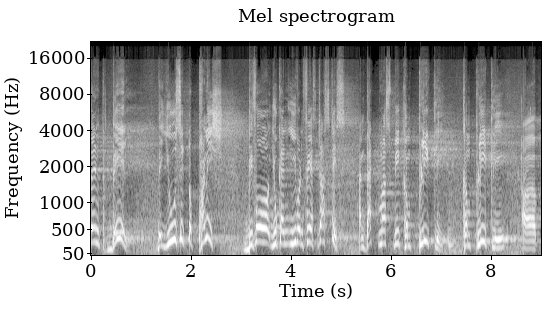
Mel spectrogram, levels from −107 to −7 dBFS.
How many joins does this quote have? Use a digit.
0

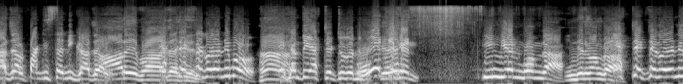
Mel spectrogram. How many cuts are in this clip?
0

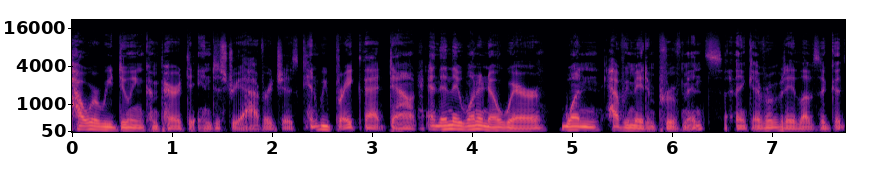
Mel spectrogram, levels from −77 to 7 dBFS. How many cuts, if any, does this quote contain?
1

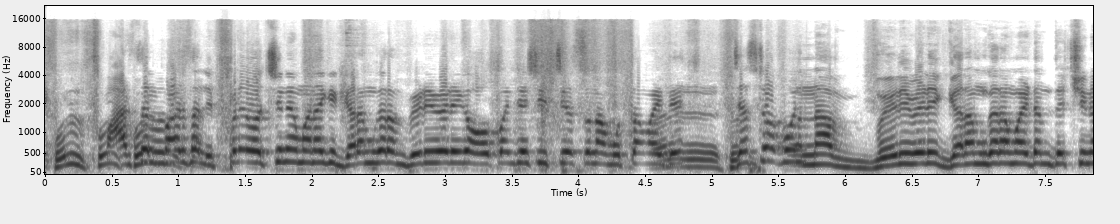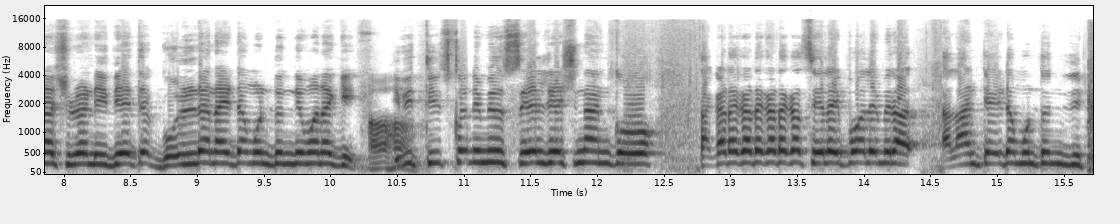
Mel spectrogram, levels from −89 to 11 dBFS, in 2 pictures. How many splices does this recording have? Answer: 1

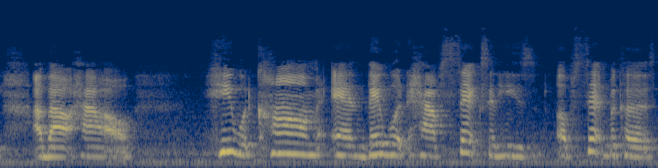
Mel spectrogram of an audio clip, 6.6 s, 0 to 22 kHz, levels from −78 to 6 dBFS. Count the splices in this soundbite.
0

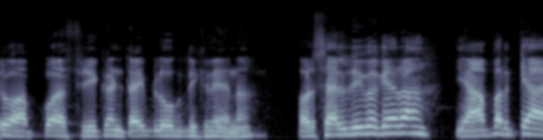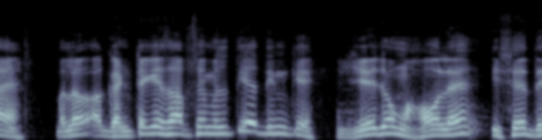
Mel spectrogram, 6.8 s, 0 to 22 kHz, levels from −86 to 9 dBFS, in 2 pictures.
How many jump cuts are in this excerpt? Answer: 3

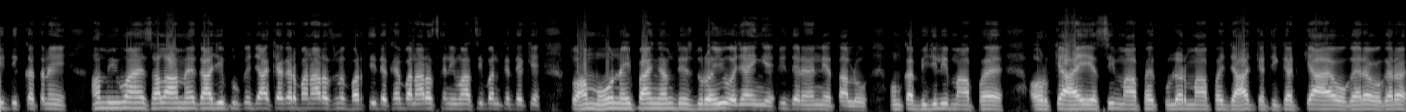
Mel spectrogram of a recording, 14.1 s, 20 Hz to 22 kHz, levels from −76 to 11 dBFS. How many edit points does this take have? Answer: 1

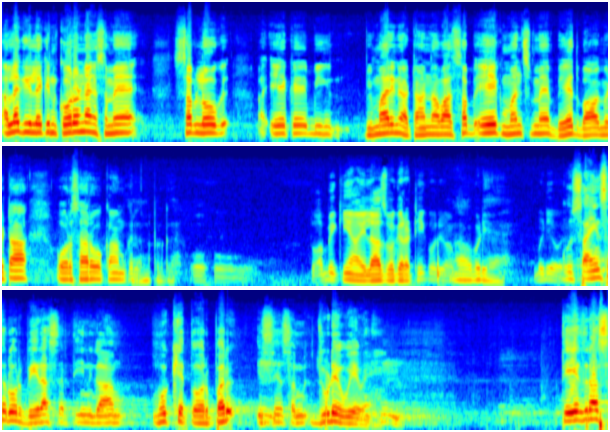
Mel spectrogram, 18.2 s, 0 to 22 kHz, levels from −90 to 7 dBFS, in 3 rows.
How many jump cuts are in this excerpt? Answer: 2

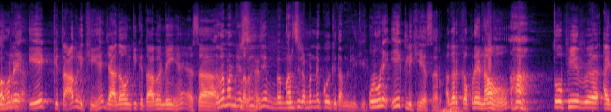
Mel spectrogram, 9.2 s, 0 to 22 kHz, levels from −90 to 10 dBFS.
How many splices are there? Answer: 1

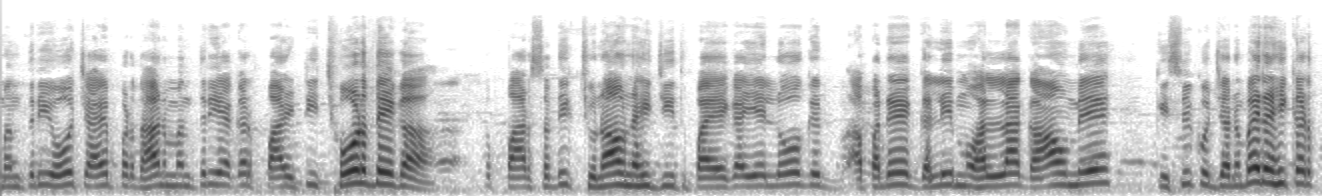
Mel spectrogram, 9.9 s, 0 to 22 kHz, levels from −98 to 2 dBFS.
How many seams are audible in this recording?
0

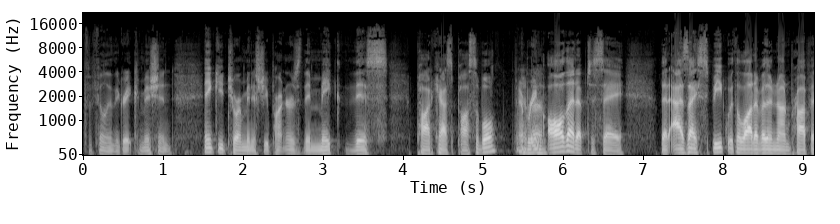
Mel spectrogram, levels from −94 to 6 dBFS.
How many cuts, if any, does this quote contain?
1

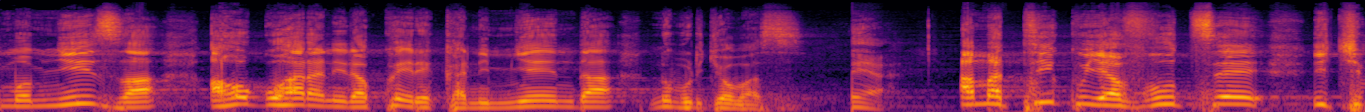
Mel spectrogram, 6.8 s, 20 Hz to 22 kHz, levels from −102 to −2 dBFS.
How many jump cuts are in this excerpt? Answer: 1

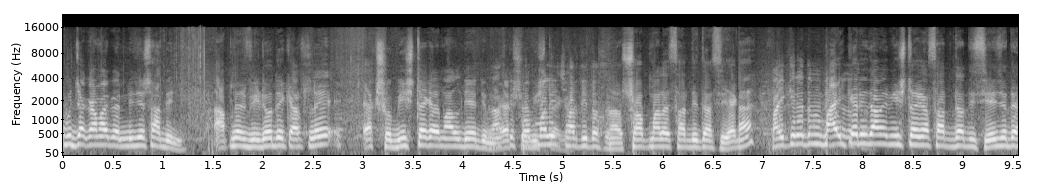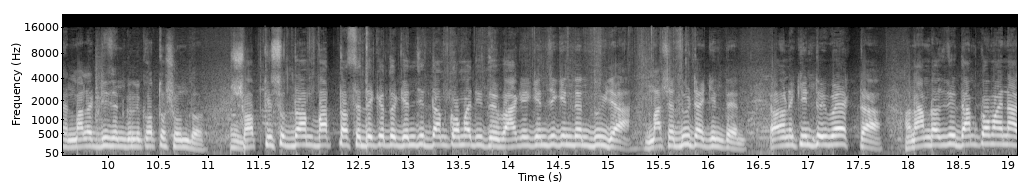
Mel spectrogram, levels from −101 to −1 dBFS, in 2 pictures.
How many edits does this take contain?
3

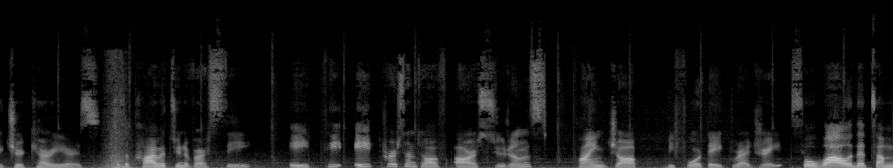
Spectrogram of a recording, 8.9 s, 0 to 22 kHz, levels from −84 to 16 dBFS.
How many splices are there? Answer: 1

